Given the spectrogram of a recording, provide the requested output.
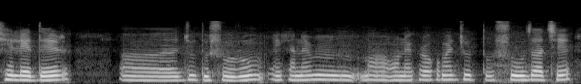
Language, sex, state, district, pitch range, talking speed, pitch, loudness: Bengali, female, Tripura, West Tripura, 195-215 Hz, 105 wpm, 205 Hz, -15 LUFS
